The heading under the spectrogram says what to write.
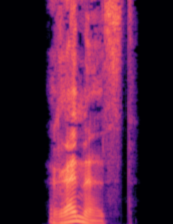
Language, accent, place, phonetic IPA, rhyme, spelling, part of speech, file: German, Germany, Berlin, [ˈʁɛnəst], -ɛnəst, rännest, verb, De-rännest.ogg
- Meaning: second-person singular subjunctive I of rinnen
